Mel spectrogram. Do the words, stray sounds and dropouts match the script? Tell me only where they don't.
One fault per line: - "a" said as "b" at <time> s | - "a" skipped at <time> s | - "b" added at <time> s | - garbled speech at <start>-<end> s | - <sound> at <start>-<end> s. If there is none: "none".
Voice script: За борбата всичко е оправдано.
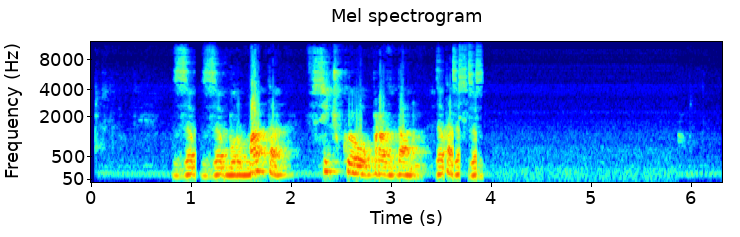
- "за" added at 1.1 s
- garbled speech at 3.4-3.9 s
